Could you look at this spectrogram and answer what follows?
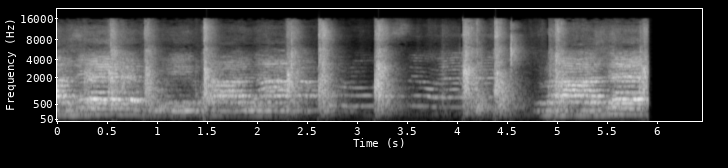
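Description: A group of young people singing together, with hand claps between the sung phrases. The singing cuts off suddenly near the end.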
